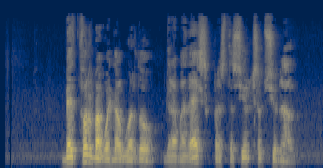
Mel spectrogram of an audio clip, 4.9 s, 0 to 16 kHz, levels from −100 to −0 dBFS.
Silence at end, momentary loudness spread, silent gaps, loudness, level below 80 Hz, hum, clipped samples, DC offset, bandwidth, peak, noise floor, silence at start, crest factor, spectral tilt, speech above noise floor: 0.45 s; 14 LU; none; -31 LUFS; -74 dBFS; none; under 0.1%; under 0.1%; 11.5 kHz; -10 dBFS; -67 dBFS; 0.95 s; 22 dB; -4 dB/octave; 37 dB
